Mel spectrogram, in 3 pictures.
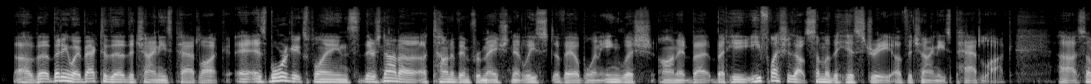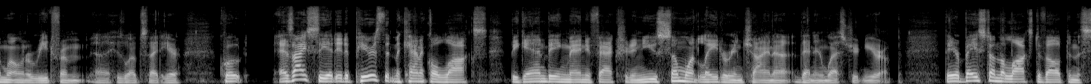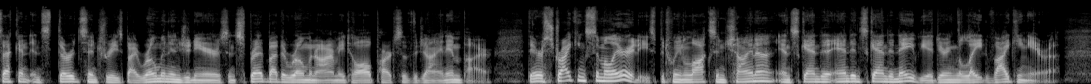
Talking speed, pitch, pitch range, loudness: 225 wpm, 110 Hz, 100-130 Hz, -18 LUFS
